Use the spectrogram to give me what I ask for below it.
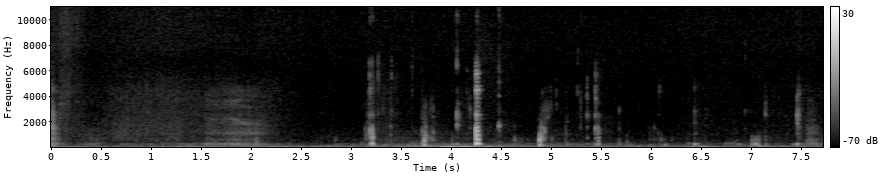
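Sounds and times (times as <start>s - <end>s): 
wet mouth clicks and chewing of sticky slimy food with ponzu: 3.2s - 5.6s.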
